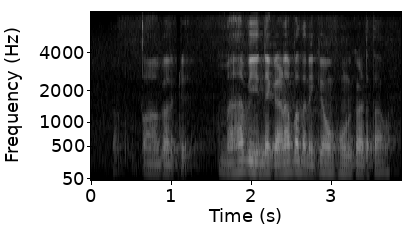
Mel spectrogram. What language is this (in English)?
Punjabi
